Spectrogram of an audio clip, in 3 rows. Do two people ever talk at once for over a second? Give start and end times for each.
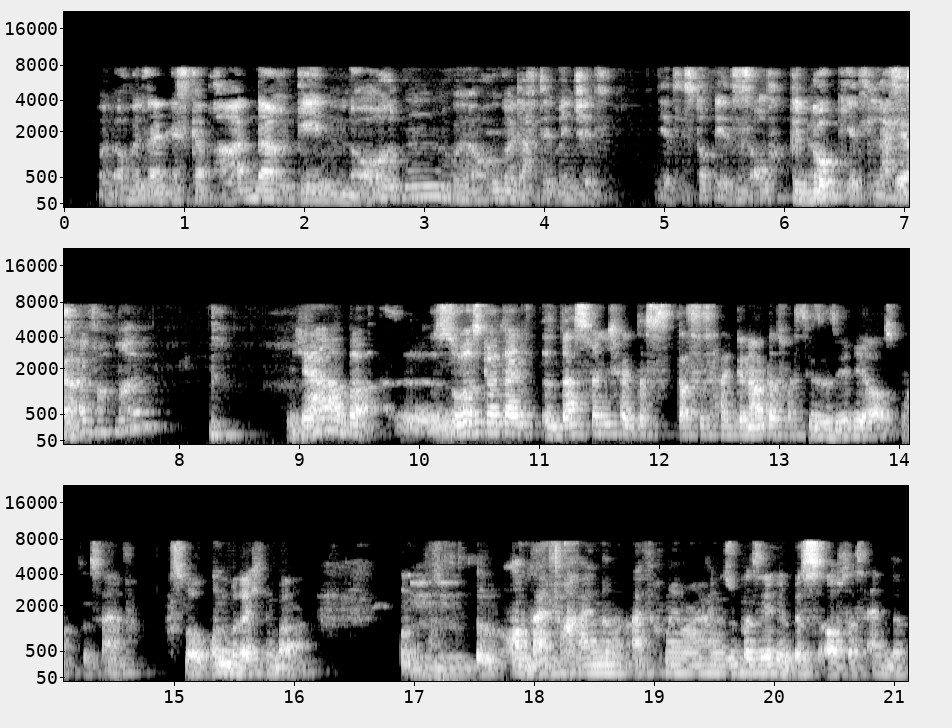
none

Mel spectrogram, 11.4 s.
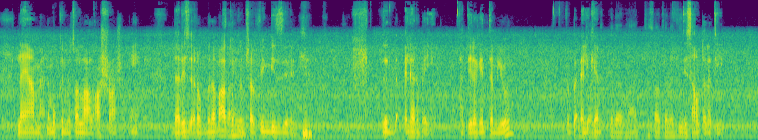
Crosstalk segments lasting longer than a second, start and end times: none

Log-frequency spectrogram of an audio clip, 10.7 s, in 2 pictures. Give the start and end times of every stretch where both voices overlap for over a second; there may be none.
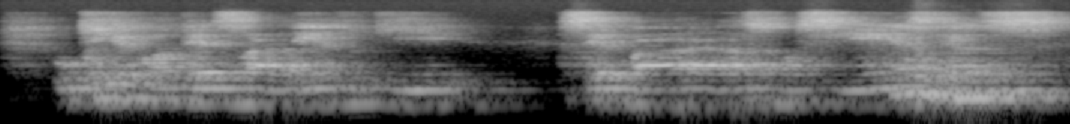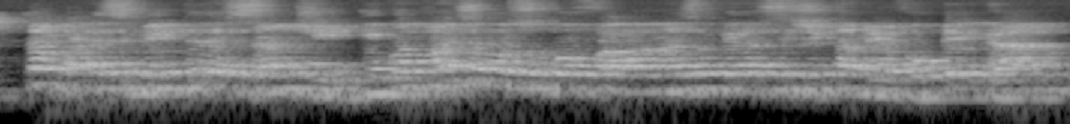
none

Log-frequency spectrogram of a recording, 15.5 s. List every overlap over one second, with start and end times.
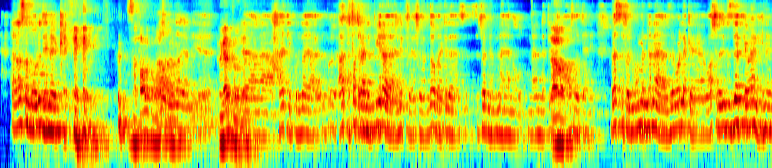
none

